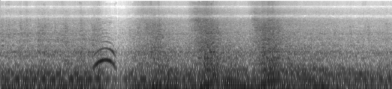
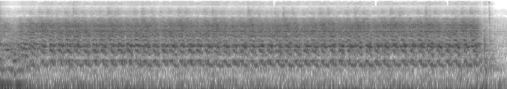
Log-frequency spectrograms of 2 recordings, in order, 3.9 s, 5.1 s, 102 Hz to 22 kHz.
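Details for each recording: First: 1979 Ford Bronco after running a red wire direct to battery positive: engine catches right away, steady even idle with smooth throttle blips; healthy. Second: 1979 Ford Bronco under restoration, with a new relay setup and the battery charged; brisk, even cranking at about four turns a second that never catches, then cuts out; crank no start, owner suspects the distributor, coil or a bad ground, with ignition power possibly dropping out.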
